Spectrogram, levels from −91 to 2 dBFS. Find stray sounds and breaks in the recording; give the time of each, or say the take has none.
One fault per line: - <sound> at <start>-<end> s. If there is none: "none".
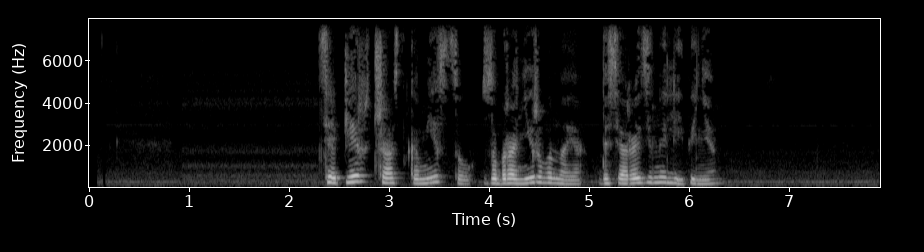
none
